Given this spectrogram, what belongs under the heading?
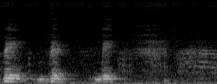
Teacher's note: Pero la diferencia fundamental es que si ustedes se tocan acá y pronuncian la B, B, B, las cuerdas vocales suenan. Por eso decimos que la B es sonora.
